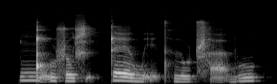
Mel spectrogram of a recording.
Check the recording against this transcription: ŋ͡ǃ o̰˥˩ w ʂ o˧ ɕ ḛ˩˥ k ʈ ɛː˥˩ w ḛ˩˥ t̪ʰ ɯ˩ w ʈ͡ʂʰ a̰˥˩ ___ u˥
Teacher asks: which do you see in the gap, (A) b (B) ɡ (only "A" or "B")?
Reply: A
